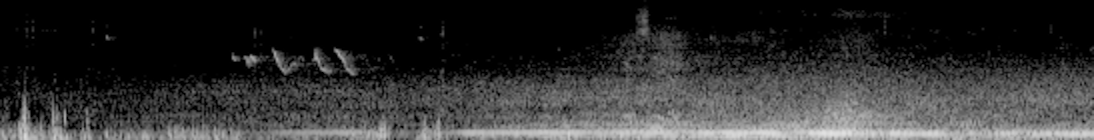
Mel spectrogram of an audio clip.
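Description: A low, steady motor hum comes in and swells from about halfway, loudest near the end. A couple of low knocks sound at the very start, and a bird gives a quick run of four falling chirps about three seconds in.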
